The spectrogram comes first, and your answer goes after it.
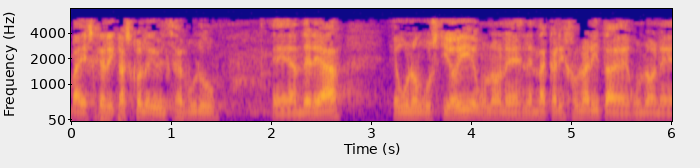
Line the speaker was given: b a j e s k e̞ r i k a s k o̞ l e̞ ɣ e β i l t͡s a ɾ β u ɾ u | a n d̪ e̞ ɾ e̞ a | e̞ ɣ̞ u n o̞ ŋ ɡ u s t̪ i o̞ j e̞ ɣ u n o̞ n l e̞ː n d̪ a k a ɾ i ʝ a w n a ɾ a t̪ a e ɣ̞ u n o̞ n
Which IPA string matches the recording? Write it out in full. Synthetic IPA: b a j e s k e̞ r i k a s k o̞ l e̞ ɣ e β i l t͡s a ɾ β u ɾ u | a n d̪ e̞ ɾ e̞ a | e̞ ɣ̞ u n o̞ ŋ ɡ u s t̪ i o̞ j e̞ ɣ u n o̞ n l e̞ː n d̪ a k a ɾ i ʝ a w n a ɾ i t̪ a e ɣ̞ u n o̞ n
